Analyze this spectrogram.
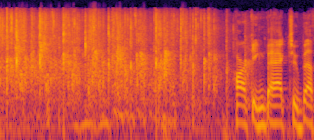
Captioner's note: applause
